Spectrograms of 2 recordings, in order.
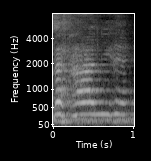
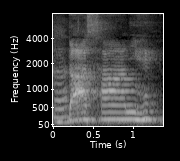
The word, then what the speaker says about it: Dasani: Das Hani. That's Like perfect. crap. Like you go for the first syllable like a little bit long, like dasani, like that.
